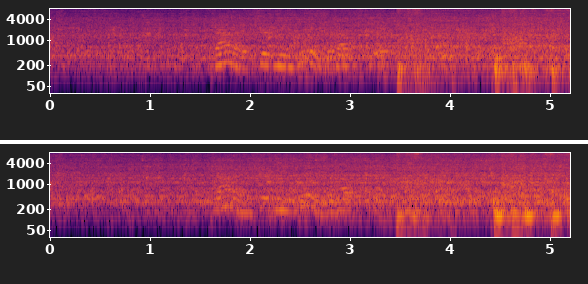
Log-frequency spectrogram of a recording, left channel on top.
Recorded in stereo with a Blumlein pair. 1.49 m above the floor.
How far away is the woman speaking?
About 0.8 m.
